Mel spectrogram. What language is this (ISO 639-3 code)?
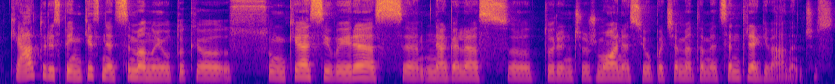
lit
